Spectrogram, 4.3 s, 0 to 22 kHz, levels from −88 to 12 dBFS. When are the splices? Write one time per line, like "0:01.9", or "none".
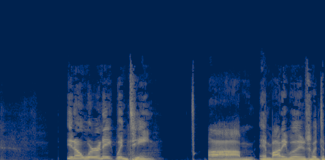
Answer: none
